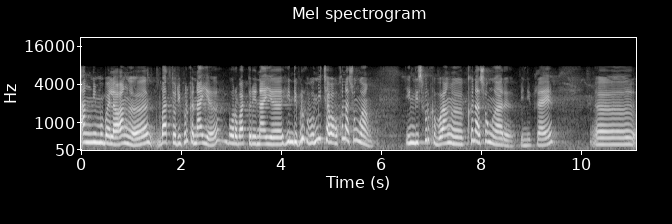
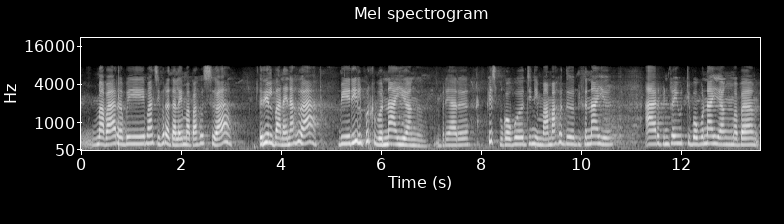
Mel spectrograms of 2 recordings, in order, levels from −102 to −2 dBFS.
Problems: constant background noise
